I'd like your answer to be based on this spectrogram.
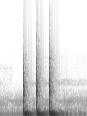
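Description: Three loud, sharp knocks on a door, evenly spaced and close by, setting an ominous mood for a Halloween horror story; a faint room tone lingers afterward with no voices.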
